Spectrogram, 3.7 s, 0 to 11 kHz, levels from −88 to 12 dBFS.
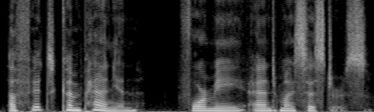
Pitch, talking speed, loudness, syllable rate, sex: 190 Hz, 110 wpm, -18 LUFS, 3.6 syllables/s, female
